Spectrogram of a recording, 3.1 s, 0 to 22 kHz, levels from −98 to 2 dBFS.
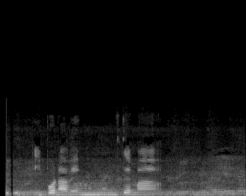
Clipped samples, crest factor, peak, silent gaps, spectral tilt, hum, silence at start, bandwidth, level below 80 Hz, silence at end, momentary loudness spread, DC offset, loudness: under 0.1%; 20 dB; -12 dBFS; none; -6.5 dB/octave; none; 0.05 s; 7.8 kHz; -78 dBFS; 0 s; 18 LU; under 0.1%; -31 LUFS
